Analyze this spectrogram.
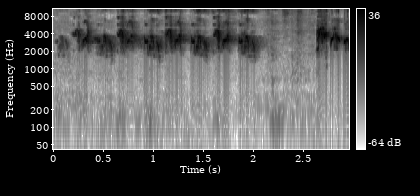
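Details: Sooty-headed bulbul song played as a lure for trapping: a steady run of loud, chattering, bubbly notes in quick succession, pausing briefly before another burst starts.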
